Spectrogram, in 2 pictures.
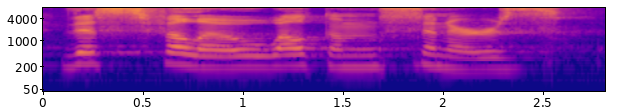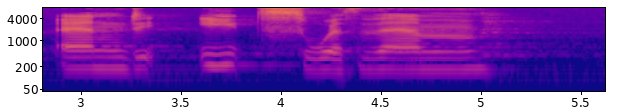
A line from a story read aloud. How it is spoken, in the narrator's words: the Pharisees and the scribes were grumbling, saying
